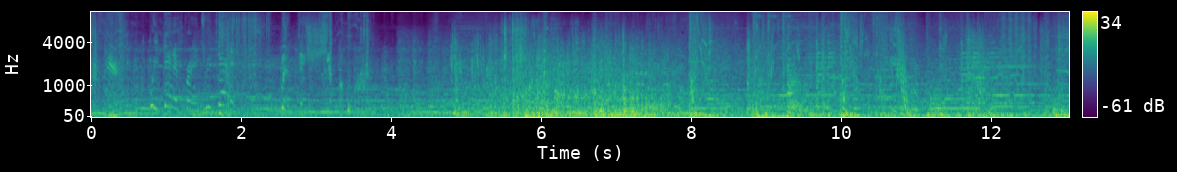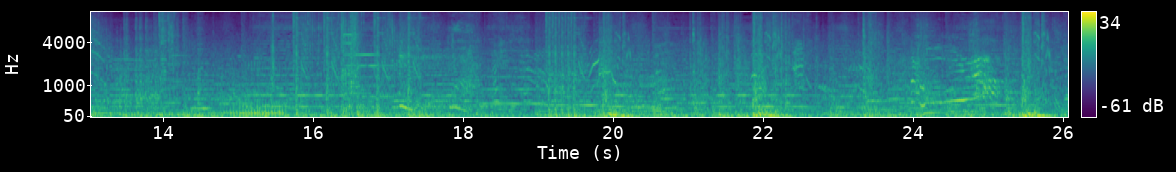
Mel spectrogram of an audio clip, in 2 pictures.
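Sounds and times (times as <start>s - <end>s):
loud film score: 0.0s - 26.0s.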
